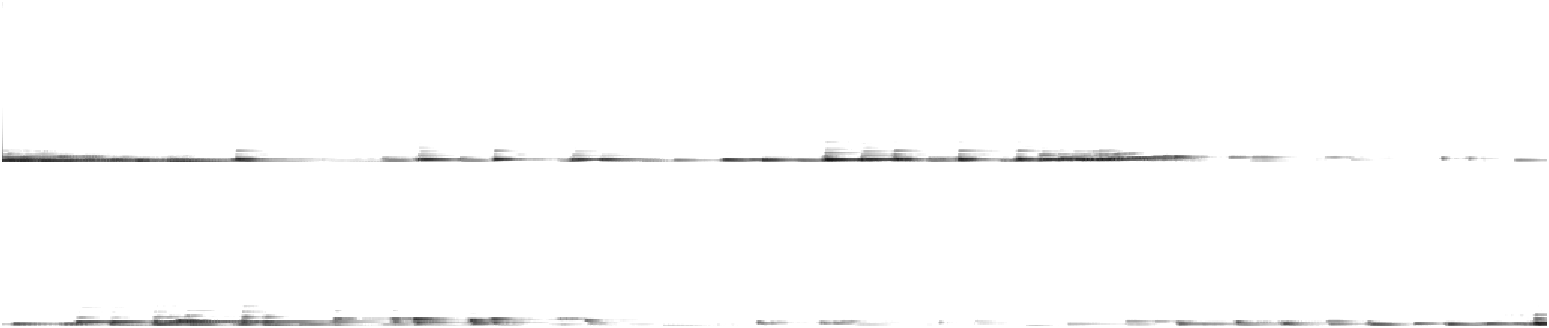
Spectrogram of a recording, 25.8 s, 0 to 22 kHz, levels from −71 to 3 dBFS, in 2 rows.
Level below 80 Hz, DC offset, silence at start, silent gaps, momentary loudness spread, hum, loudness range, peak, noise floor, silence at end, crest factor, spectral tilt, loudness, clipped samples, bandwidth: -82 dBFS; under 0.1%; 0 s; none; 23 LU; none; 21 LU; 0 dBFS; -72 dBFS; 0 s; 22 dB; -12 dB/octave; -20 LUFS; under 0.1%; 2.2 kHz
